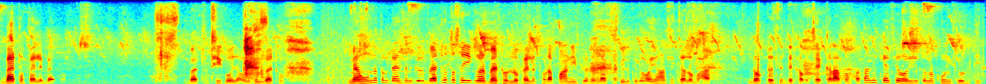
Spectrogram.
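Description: A man with a high voice talks in a worried, insistent way in a home video. Loud background noise runs under the whole recording. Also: expressive, a little fast. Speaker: prank target. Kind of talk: casual home video talk.

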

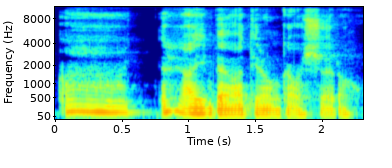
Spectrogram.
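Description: A man's voice: on the low side, expressive, a little fast, vocal fry, darkish tone. A man giving live commentary over his own gameplay, muttering asides and repeating short phrases as the action swings. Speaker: gaming streamer.

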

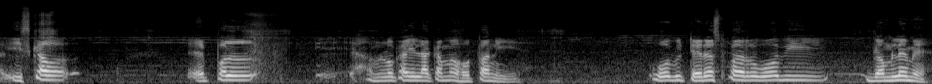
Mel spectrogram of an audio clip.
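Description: In a low-quality handheld phone video shot outdoors, a man with a high-pitched, darkish voice casually shows off his rooftop terrace garden. He's chatty, pointing things out as he narrates the walkthrough.

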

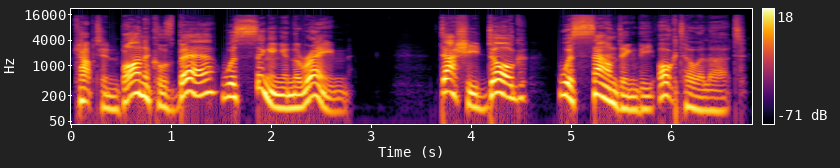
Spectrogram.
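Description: A reader narrating a children's picture book aloud in a gentle storytelling way. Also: medium pitch, huge pitch swings, dry recording, studio quality. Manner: slow, lilting storytelling.

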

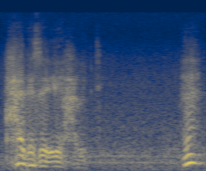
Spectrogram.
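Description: A rapid, bantering Egyptian husband. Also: male voice, on the low side, very animated, fairly bright tone, a little hiss or hum. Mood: brusque. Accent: Egyptian Arabic. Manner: quick and bantering. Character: joking, bossy but loving young husband. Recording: dull lo-fi old film soundtrack.

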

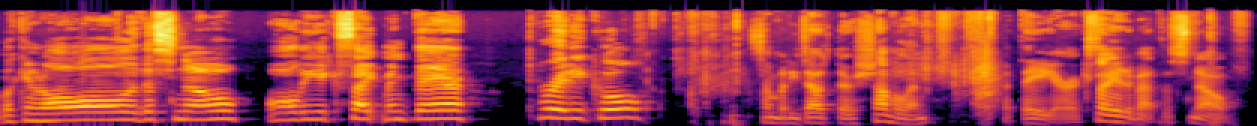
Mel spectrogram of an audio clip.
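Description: A very animated American man, a teacher reading storybooks to elementary schoolers, tells a children's story aloud with chatty asides in a room full of bookshelves. He has a high voice at normal speed, and his playful, theatrical, expressive style swings suddenly between loud and hushed.

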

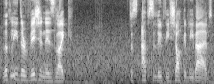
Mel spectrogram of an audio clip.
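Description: A man's voice: mid-range voice, normal speed, background noise. A man in his thirties with an Irish accent, giving casual, sardonic, sweary live game commentary. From Ireland. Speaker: game streamer. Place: indoor room, streaming setup.

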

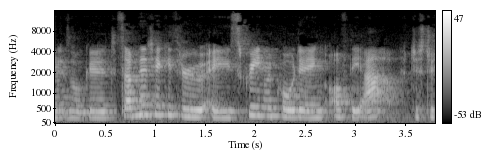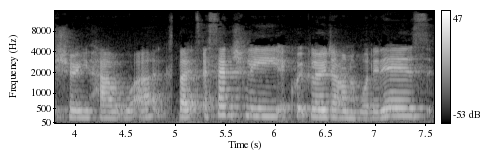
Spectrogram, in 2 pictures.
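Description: A young woman from the UK chatting casually to camera as a personal finance vlogger, relaxed and full of fillers like um and like. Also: mid-range voice. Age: young adult. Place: living room of a flat, indoors. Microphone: camera in front of her at desk distance. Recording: roomy indoor sound.

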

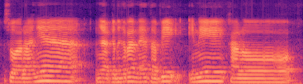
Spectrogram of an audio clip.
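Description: A man's voice: medium pitch, little pitch movement, unhurried, gravelly, sharp tone. A man giving a casual product review, chatty and addressing viewers often. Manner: chatty, says "guys" a lot. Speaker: tech reviewer.

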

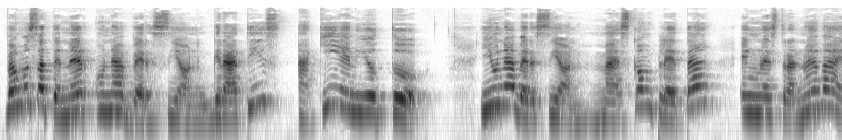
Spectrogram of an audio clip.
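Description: Woman language teacher, slow, lively, fairly high voice, drills words for repetition. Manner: drills words slowly for learners to repeat. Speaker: English teacher. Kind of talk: slow, clear language lesson.

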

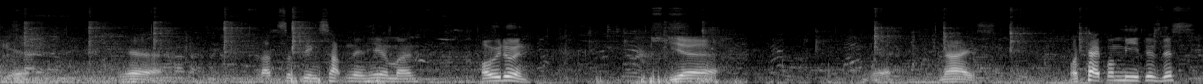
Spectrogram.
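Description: A slow-talking Caribbean travel vlogger with a mid-range voice narrates casually as he walks through a busy outdoor village market. He's easygoing and greets passersby warmly, filming himself on a selfie camera held at arm's length, with street noise audible behind him.

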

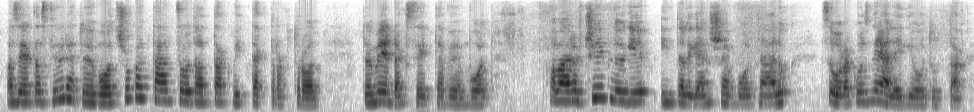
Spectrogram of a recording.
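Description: A woman's voice: mid-range voice, lo-fi sound, lightly acted. A woman voicing an arrogant, crude young bride-to-be in an audiobook, talking in a sassy, scornful, slangy way. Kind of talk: audiobook character reading.

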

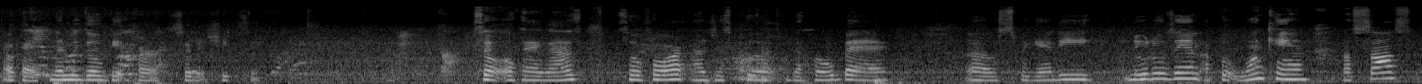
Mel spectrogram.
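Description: A woman's voice: medium pitch, fairly even intonation, takes it slowly. A Southern woman casually talking viewers through cooking dinner in her home kitchen, explaining each step as she goes. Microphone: handheld phone camera. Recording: noisy kitchen phone recording.

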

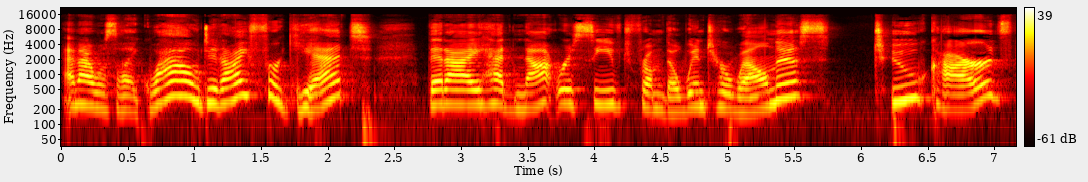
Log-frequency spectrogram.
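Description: A middle-aged woman vlogging her drugstore shopping trip, chatting through prices and coupon deals step by step as she walks the aisles with a handheld phone. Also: a little high. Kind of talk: casual shopping vlog narration. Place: inside a drugstore, walking the aisles.

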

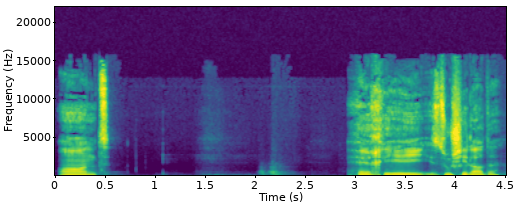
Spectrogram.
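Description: A man co-hosting a casual podcast, telling relaxed, slangy stories with quoted exchanges. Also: on the low side, drawn-out words. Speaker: podcast co-host. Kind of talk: casual chat, storytelling.

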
